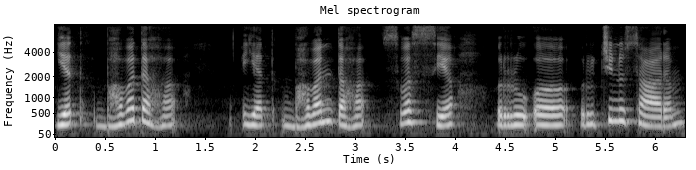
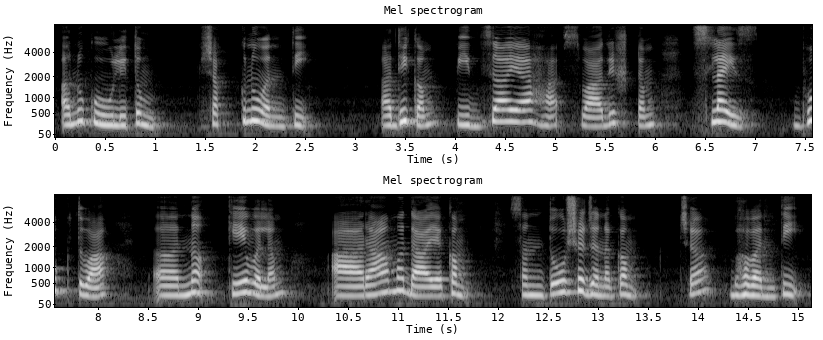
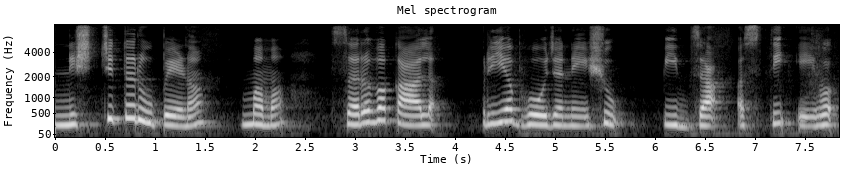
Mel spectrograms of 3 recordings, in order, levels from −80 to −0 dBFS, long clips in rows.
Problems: none marked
